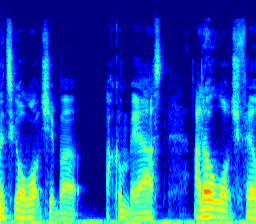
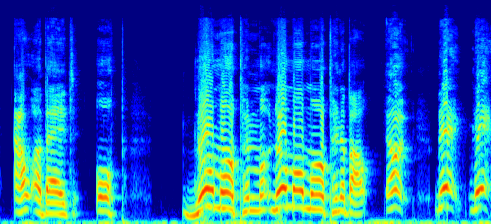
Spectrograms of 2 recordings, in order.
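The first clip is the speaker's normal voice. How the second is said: shrill, very loud, high-pitched nagging; 13 semitones higher, 11 dB louder than usual. Describing the inner voice that pushes them out of bed: my mum's nagging tone. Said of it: "in the tone of my mum".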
